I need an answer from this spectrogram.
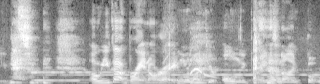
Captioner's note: chuckle; whistle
